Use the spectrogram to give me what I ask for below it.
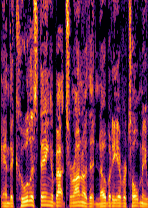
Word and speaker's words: Toronto: Well, one of the things that Toronto has to offer, well, first of all, you can't say Toronto. You have to say it like there's no first O. So it's just T-R-O-N-T-O, Toronto. That's how you have to say it when you get there.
